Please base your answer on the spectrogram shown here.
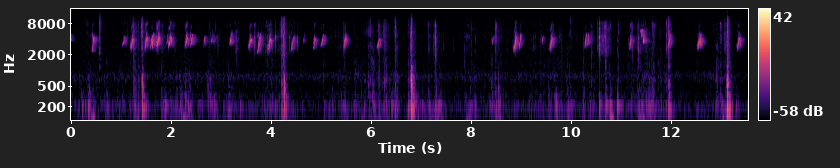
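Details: Group of eight one-day-old Light Sussex chicks inside a cardboard box giving frequent quick high cheeps and peeps throughout, mixed with soft pecking taps, scuffling and a low background hum.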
